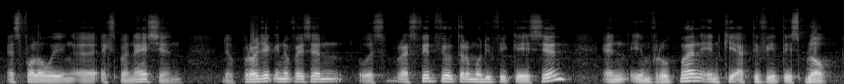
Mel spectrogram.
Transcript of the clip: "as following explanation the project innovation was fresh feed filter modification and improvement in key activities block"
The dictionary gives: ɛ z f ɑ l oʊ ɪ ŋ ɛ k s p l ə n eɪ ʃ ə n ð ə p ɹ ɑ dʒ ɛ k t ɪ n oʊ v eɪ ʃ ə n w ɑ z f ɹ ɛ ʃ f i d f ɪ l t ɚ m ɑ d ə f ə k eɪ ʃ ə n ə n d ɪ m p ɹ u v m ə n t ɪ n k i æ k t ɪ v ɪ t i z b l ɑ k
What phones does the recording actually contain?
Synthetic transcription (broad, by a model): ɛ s f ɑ l oʊ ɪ ŋ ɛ k s p l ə n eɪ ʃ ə n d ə p ɹ ɑ dʒ ɛ k t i n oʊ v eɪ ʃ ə n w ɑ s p ɹ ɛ s f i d f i l t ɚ m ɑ d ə f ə k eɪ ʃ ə n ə n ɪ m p ɹ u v m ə n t ɪ n k i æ k t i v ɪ t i s b l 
